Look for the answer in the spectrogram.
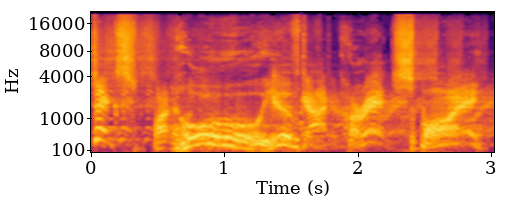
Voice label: soldier crit powerup taken, announcer soldier; open fortress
